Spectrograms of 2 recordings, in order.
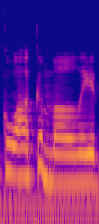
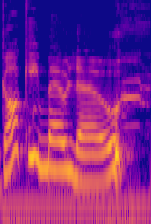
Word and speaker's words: guacamole: names and it's so funny like like a guacamole the lady pronastic gakimolo and instead of Taco they say taco it's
